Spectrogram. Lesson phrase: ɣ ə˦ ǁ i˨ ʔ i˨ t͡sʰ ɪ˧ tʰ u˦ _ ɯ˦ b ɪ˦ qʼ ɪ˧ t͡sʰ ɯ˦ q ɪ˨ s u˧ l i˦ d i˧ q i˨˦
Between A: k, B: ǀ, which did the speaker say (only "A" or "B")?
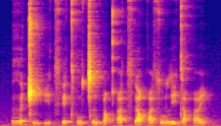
B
